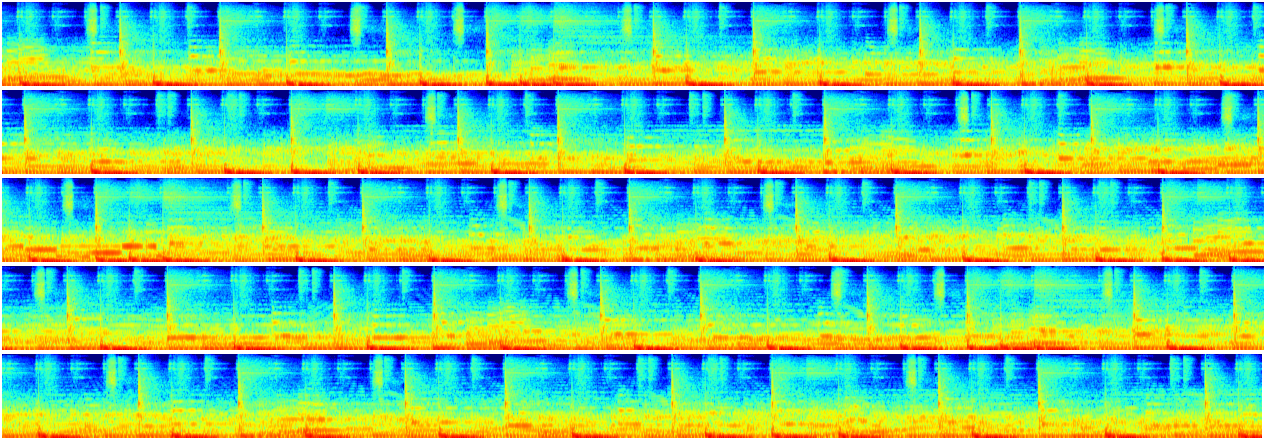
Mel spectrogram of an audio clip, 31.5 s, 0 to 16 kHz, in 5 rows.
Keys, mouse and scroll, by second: 0.2 middle click, 0.5-1.0 scroll up 1, 1.0 middle click, 1.9-4.5 drag, 4.5 middle click, 5.1 click, 5.5 scroll down 2, 5.7 middle click, 6.2-8.3 drag, 11.0-13.1 drag, 15.4 click, 15.7-17.0 drag, 17.0 scroll down 2, 17.2-18.3 middle drag, 18.3-20.2 drag, 20.5 middle click, 21.0-21.5 scroll up 1, 21.5 middle click, 22.2 click, 22.6 scroll down 2, 22.7 middle click, 23.4-25.3 drag, 25.3 middle click, 25.6-25.9 scroll up 3, 25.9 middle click, 26.3-27.1 scroll down 3, 27.1-28.2 drag, 28.4-30.6 drag, 31.2-31.5 middle drag.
